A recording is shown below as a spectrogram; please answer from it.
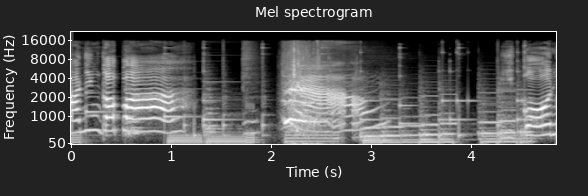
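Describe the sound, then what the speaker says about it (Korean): A cat meows repeatedly in drawn-out, wavering cries with short gaps between them, close and fairly loud, and one call rises into a strained yowl. "이건 고양이의 울음소리야."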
